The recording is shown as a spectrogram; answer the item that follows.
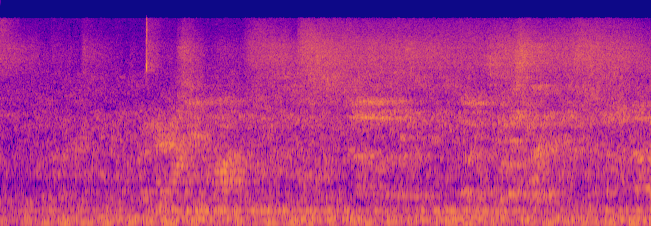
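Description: Steady low rumble and hum of background workshop machinery, with a faint click about a second and a half in.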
